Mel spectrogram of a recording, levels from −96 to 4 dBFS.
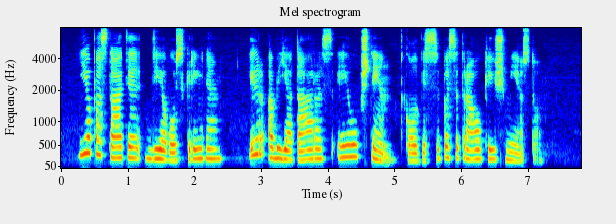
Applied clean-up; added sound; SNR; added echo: none; none; none; none.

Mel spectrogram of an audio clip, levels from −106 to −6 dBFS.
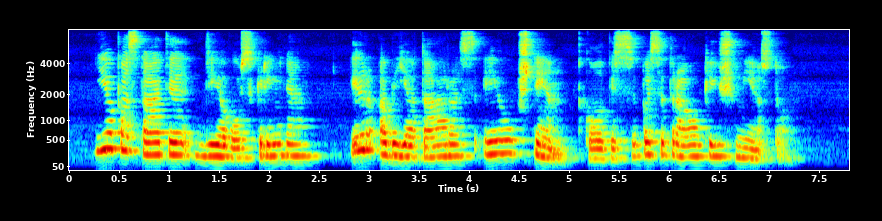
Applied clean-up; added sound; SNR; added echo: none; none; none; reverberation time 0.3 s.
